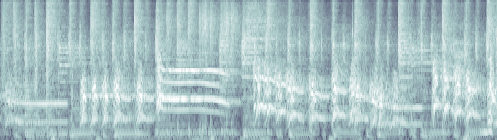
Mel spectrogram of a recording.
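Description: A dog barks over and over in quick, loud bursts, mixed with yips and a few whiny, drawn-out cries, nearly continuous for the whole stretch.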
